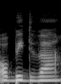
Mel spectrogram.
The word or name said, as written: obidva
